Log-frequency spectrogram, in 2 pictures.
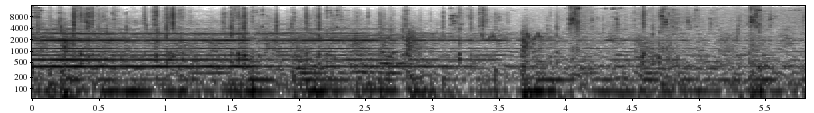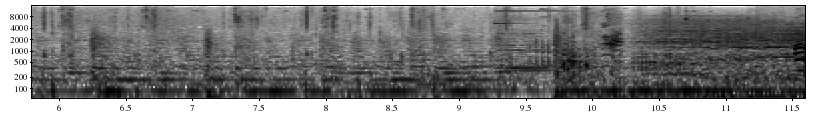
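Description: Horse hooves clip-clop steadily in the video game Star Stable Online, layered over a continuous music bed with a brief brighter swell near the end.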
